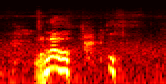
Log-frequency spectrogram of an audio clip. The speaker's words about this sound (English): Hush, dog.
